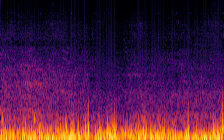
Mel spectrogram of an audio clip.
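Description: Wind buffeting the microphone of a handlebar camera on a moving bicycle: a loud, uneven low rumble.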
